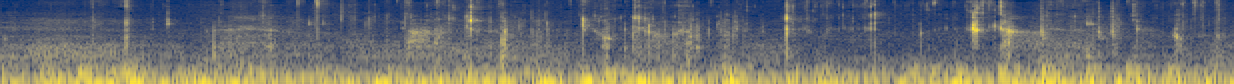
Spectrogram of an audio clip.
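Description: A person biting and chewing cooked crayfish tail meat close to the microphone: a run of short, wet mouth clicks and smacks.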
